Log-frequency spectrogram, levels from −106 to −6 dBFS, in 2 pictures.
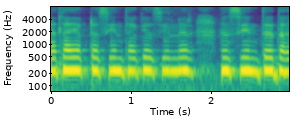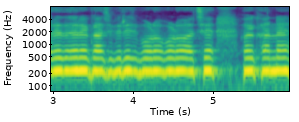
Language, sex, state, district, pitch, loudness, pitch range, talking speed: Bengali, female, West Bengal, Purulia, 235 Hz, -14 LUFS, 230-235 Hz, 150 wpm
